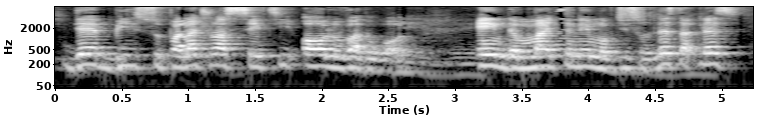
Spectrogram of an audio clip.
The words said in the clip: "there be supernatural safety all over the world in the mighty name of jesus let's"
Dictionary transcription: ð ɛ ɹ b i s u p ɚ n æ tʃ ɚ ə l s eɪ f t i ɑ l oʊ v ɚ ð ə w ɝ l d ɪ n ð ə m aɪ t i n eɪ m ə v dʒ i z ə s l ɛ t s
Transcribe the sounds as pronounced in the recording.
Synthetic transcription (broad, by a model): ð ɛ b i s u p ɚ n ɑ tʃ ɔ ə l s eɪ f t i ɑ l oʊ v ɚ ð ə w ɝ l d ɪ n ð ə m aɪ t i n eɪ m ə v dʒ i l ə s l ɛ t s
